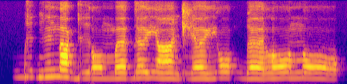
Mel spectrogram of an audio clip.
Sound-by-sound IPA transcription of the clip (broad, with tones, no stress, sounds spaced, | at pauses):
ɡ͡b i˧ ɡ ĩ˦ n a˦˨ ɡ i˨ ɾ ɔ˨ m ɛ˧ d ɛ˦ j ã˧ d͡ʒ ɛ˧ j ɔ˦ ɡ͡b ɛ˧ l ɔ˦ n ɔ˦˨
